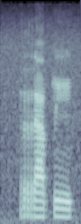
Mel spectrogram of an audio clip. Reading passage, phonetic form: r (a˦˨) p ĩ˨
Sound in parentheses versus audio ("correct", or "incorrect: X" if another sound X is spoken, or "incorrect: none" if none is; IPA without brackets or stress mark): incorrect: a˨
